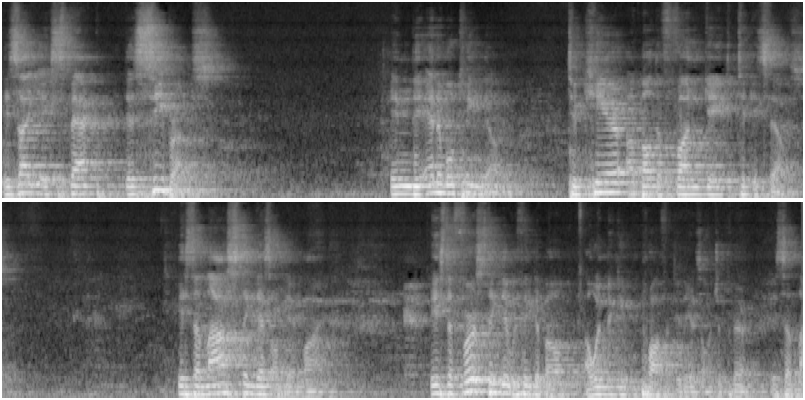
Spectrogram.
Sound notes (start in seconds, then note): none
